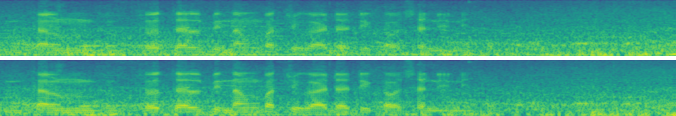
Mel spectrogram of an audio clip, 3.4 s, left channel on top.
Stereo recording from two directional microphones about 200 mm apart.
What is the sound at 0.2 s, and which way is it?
Speech, 20° right (ahead or behind).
